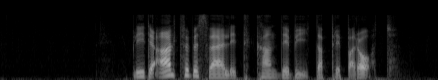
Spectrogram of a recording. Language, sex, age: Swedish, female, 61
